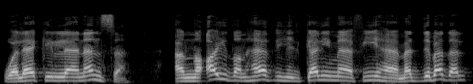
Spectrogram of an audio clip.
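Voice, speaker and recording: A man with an Egyptian accent teaching Quran recitation in a recorded lesson, explaining quickly and then slowly drawing out and repeating each recited word. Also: high voice. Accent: Egyptian Arabic.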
